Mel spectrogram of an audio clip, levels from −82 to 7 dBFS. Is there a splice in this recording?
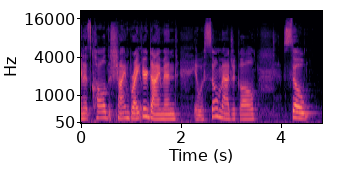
yes; 2 cuts; at 1.2 s, 2.3 s

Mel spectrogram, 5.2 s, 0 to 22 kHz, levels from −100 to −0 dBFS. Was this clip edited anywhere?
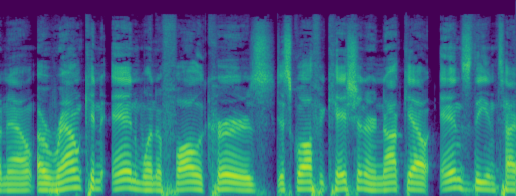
no; 0 cuts

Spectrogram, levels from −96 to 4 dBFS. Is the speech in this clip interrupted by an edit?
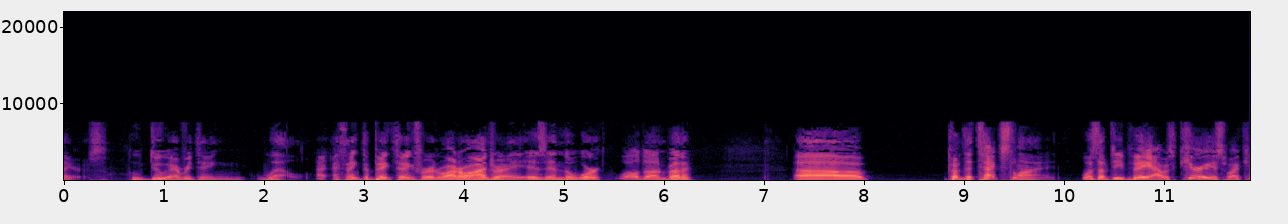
yes; 2 cuts; at 2.5 s, 5.4 s

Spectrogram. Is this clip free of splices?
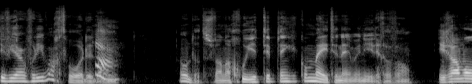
yes; 0 cuts

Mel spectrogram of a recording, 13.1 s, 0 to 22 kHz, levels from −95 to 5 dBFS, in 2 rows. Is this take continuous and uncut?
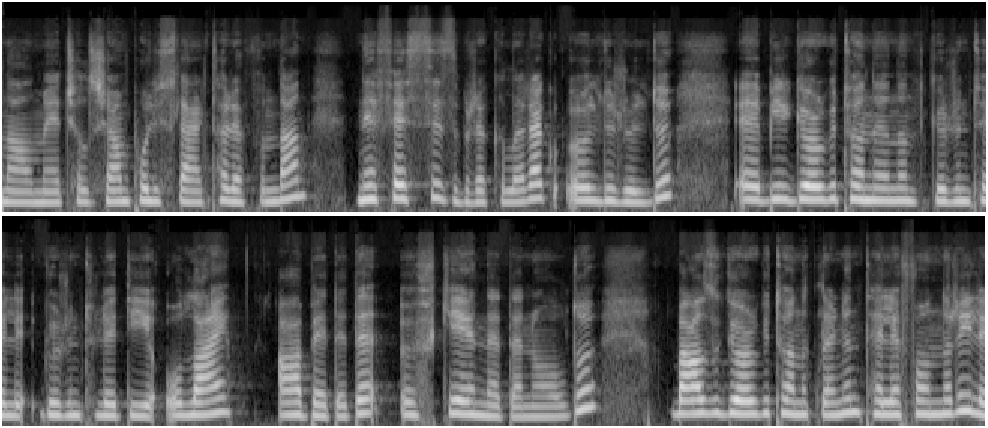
yes; 0 cuts

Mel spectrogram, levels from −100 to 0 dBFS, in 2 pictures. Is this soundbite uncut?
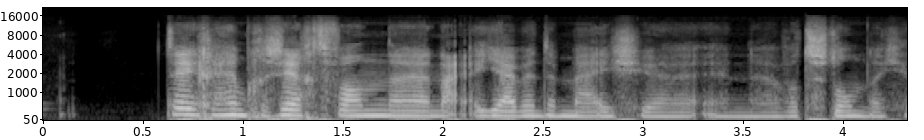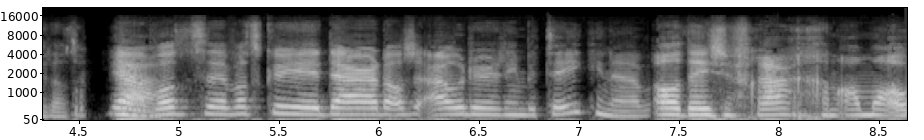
no; 2 cuts; at 4.5 s, 7.3 s

